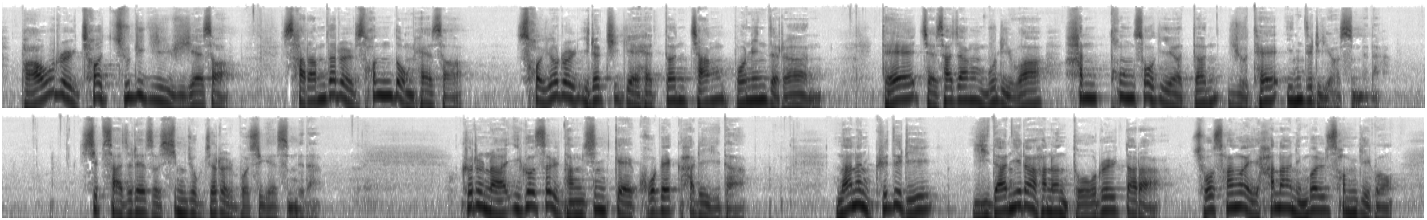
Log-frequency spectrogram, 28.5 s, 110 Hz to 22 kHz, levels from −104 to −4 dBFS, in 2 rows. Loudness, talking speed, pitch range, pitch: -25 LUFS, 220 characters per minute, 110-170 Hz, 145 Hz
